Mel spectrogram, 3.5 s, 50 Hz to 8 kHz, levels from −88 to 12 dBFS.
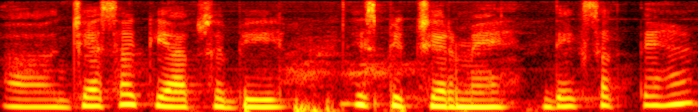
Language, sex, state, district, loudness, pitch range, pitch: Hindi, female, Bihar, Kaimur, -15 LUFS, 195-235 Hz, 210 Hz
